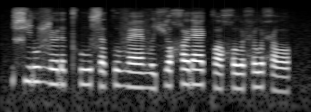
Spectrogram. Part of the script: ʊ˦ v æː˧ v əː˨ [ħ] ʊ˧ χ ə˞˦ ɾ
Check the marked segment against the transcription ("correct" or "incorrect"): incorrect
